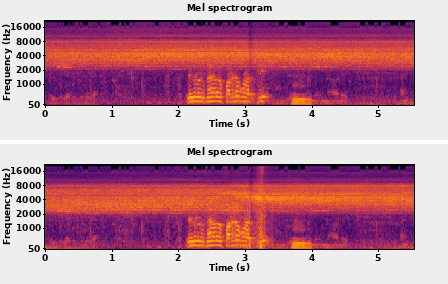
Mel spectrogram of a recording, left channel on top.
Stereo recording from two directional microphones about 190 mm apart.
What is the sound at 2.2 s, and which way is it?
Speech, 20° right (ahead or behind).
